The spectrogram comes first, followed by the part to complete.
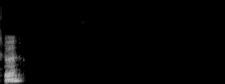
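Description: A man's voice finishing a short phrase, then silence.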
